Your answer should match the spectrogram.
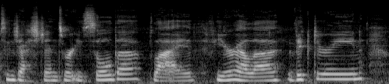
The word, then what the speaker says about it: Victorine: So my very top suggestions were Isolde, Blythe, Fiorella, Victorine. Looking at some origins, some people would say Victorini. For me, I love the Victorine pronunciation, and then Ilona.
